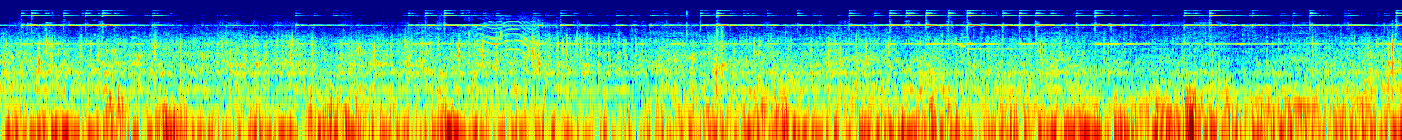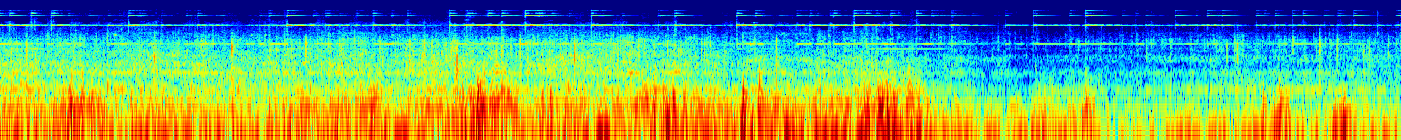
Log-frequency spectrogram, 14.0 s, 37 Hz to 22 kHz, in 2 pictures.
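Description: Gravel bike on 700x40C Panaracer GravelKing X1 tyres rolling over loose gravel, with a constant crunch and rattle of small stones and frame jolts, and rumble from wind on the mic. The sound eases a little near the end.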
